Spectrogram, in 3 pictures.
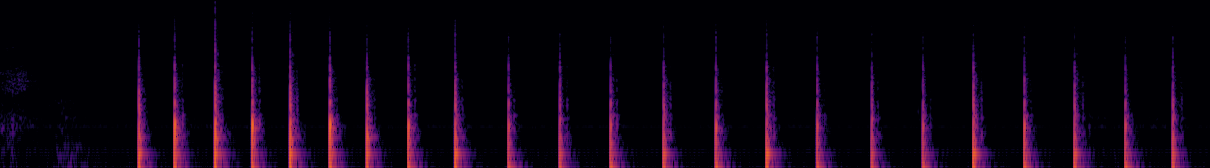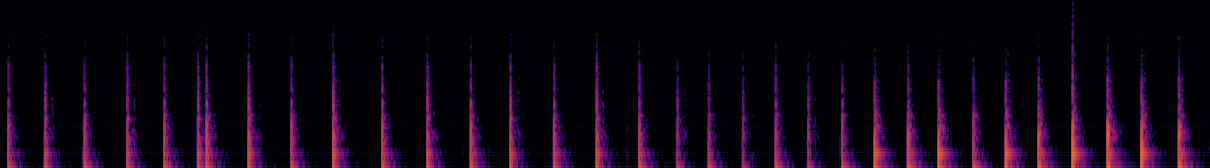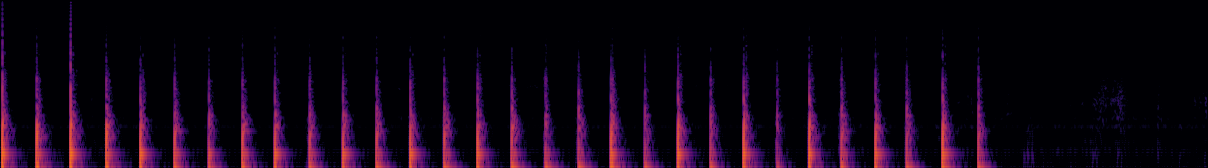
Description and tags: I recorded this , by knocking an object against a big Tupperware so it create more of a hollow spacious sound. The footsteps are very clear therefore these footsteps are for foley for someone walking inside a building of any sort, however the person would be walking on a wooden staircase or floor, because the sound is quite deep and hollow as if someone was walking across a wooden floor.
footsteps, Footsteps-Walking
